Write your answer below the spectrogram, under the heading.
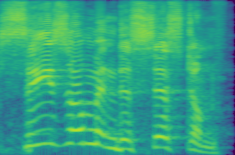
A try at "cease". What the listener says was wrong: It's not seize either. It's cease.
